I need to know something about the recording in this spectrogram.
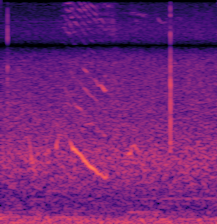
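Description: A dog whining: a few thin, high whines, the clearest one sliding down in pitch just before the middle, over a steady low background noise. A short sharp click comes near the end.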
